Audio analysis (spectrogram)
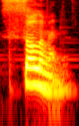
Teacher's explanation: So the stress there is on the first syllable. Solomon. You can see how the other two syllables in Solomon reduce to the schwa.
